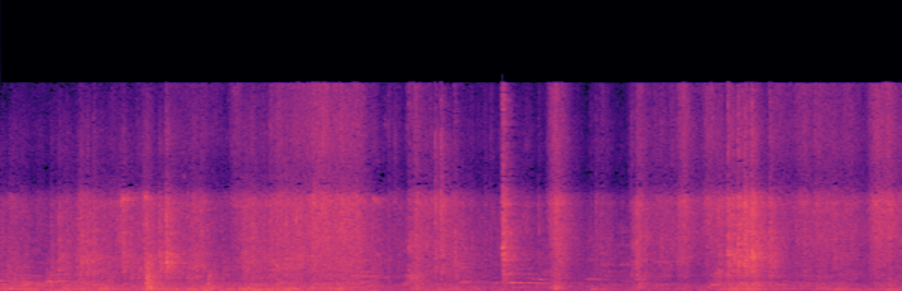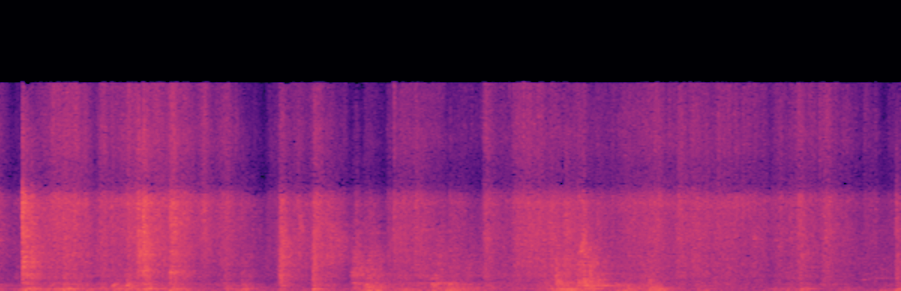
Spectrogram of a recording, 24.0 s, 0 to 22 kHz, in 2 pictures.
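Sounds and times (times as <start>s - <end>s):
plastic packaging rustling: 0.0s - 24.0s.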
